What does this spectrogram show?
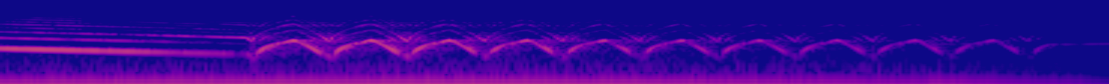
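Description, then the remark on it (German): An ambulance siren sounds alone and loud, opening with a falling tone before switching to a fast, rhythmic wail that swoops up and down repeatedly. “Der Krankenwagen kommt.”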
